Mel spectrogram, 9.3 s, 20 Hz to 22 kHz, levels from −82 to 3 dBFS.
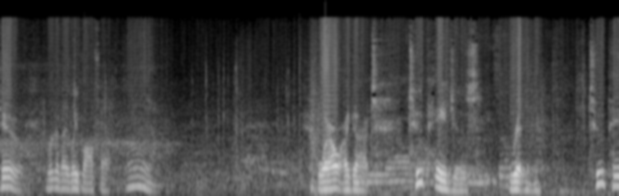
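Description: Buffer tearing runs throughout: a small slice of each 128-sample buffer replays audio about 5 ms old, giving a 375 Hz rattle, seen as evenly spaced vertical streaks during signal.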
